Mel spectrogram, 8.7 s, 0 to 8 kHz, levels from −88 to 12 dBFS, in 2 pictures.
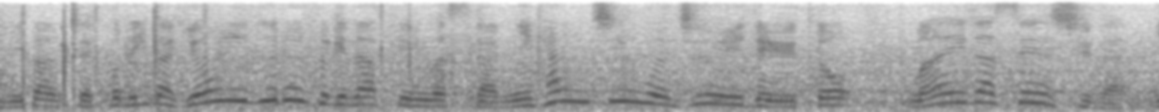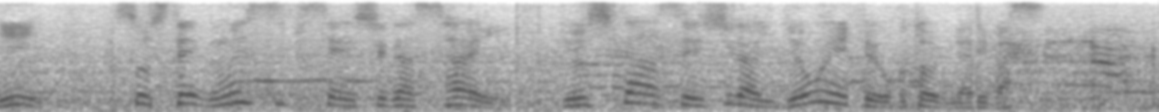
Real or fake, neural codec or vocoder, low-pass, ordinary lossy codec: fake; codec, 16 kHz in and 24 kHz out, 1 kbps, XY-Tokenizer; 7.2 kHz; AAC, 48 kbps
